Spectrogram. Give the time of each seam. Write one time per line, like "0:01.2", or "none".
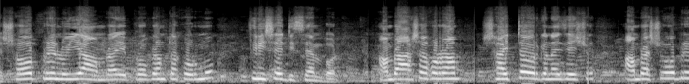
0:04.8
0:05.9

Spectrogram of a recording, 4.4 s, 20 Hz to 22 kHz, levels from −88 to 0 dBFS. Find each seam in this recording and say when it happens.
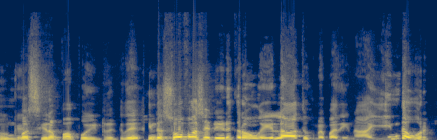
0:01.4

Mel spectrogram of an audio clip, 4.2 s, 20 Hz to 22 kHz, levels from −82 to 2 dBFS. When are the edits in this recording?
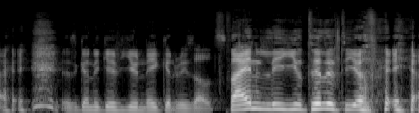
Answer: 0:02.1

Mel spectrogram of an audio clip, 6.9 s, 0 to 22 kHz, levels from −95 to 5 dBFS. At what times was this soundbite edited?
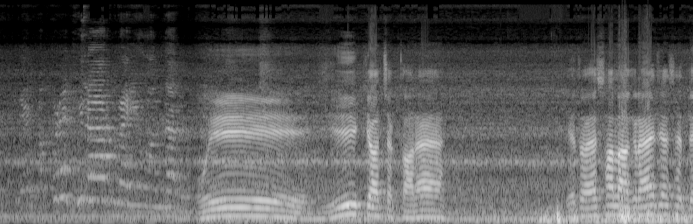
0:01.9

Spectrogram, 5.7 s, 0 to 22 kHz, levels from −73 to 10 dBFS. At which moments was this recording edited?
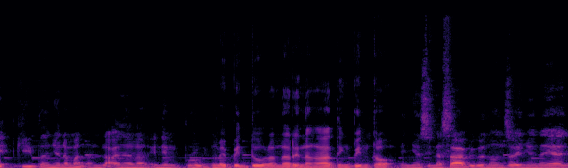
0:03.9

